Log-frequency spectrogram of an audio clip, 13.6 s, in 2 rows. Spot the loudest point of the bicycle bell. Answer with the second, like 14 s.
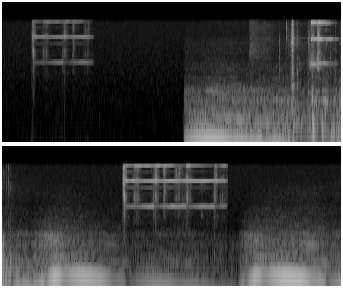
6 s.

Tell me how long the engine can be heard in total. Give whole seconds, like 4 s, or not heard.
10 s.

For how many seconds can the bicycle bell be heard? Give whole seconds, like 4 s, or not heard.
5 s.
